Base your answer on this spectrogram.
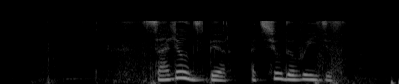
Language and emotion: Russian, positive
